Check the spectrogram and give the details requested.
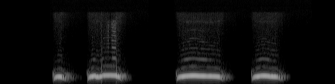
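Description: Great Horned Owl giving a deep, soft hooting series: two short hoots, then two longer, even hoots, all low and muffled.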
